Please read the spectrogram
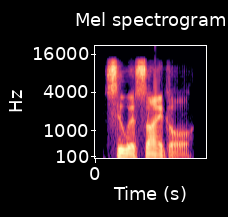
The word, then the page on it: suicidal: British English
